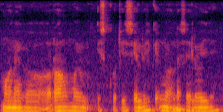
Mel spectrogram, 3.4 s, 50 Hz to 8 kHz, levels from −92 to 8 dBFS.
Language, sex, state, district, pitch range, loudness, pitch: Chakma, male, Tripura, Dhalai, 90-95 Hz, -18 LUFS, 90 Hz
